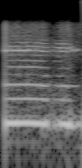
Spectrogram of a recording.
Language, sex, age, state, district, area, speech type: Manipuri, female, 30-45, Manipur, Senapati, rural, conversation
